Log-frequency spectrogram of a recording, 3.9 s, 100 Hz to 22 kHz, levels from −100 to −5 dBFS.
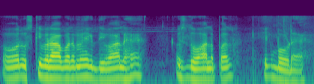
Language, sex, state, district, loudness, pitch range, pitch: Hindi, male, Uttar Pradesh, Saharanpur, -20 LUFS, 140-160 Hz, 150 Hz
